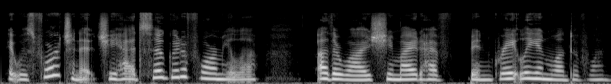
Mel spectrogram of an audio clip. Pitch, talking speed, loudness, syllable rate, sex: 245 Hz, 185 wpm, -16 LUFS, 5.5 syllables/s, female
